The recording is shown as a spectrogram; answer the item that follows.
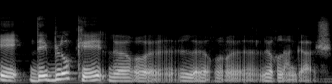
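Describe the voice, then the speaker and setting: A woman's very slow speech with ordinary pitch variation, music in the background. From Aosta Valley, Italy. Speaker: retired educator. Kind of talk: interview. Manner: halting, many fillers.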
